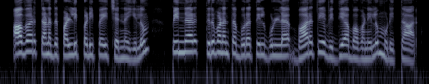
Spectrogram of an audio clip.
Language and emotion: Tamil, neutral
